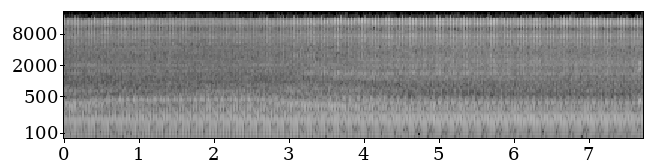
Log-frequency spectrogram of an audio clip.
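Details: Year 2000 MGF 1.8, mid-engined, abandoned five years, just started on a jump from a running Mercedes, fresh fuel added: steady, even idle with a smooth low beat, no knocks, misses or ticks; healthy-sounding engine with a nice tone.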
